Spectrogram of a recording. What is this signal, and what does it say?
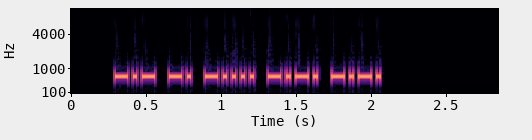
Morse code, heard as a keyed tone, about 40 wpm, 700 Hz. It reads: KN6CC
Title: USA Call Signs - 5 Characters - 3x Character Spacing - 40wpm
